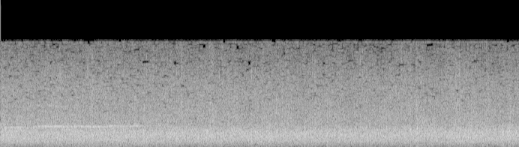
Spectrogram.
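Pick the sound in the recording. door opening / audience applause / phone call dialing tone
audience applause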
